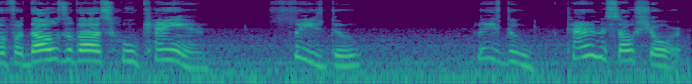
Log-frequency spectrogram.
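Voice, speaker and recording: In a room with audible echo, a woman talks very slowly in a relaxed tone, leaving long, frequent pauses. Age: 60s. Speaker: lifestyle vlogger. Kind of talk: casual vlog monologue. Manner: relaxed, rambling with fillers.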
